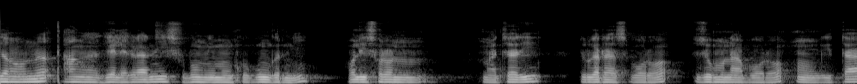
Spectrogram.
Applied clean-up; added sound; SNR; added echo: neural mask model Resemble Enhance denoiser.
